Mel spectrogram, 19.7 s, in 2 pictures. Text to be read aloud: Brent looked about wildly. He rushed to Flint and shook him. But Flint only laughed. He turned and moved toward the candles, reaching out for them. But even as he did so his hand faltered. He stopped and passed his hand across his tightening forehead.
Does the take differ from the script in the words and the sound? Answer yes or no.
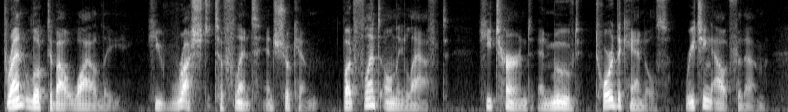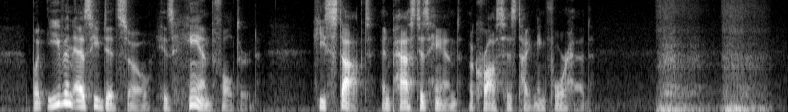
yes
